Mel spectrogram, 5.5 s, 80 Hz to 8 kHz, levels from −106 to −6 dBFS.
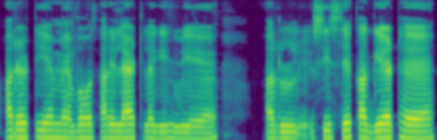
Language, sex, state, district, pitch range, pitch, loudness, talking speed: Hindi, male, Jharkhand, Palamu, 130-145 Hz, 140 Hz, -19 LUFS, 165 wpm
